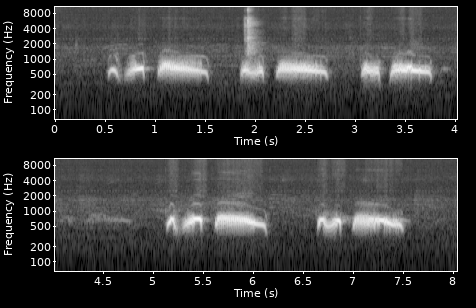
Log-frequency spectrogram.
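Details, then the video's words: A spotted dove, in the 'giọng thổ' voice prized for luring wild doves, repeats its coo phrase four times, each a quick double note then longer, throaty coos, with a single sharp click early on and otherwise quiet. "cu gáy giọng thổ tiếng gáy hạp bổi nhất hiện nay"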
